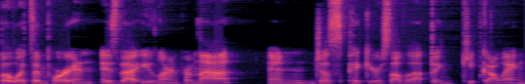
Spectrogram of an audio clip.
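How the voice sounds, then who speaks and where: A woman with a very deep, low pitch speaks at a fairly slow pace in an animated tone. The recording is very clean, with a silent background. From Michigan, US. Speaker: hobby farmer and podcast host. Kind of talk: casual interview chat. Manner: animated, laughs often.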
